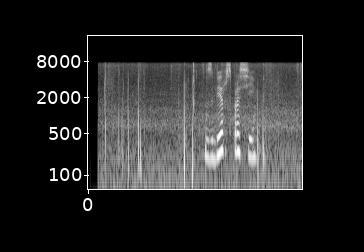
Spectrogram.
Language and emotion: Russian, neutral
